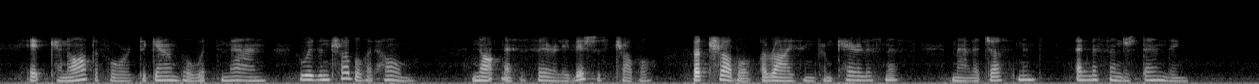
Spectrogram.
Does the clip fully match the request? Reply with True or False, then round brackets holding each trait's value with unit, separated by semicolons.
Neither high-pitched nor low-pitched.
True (180 Hz)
